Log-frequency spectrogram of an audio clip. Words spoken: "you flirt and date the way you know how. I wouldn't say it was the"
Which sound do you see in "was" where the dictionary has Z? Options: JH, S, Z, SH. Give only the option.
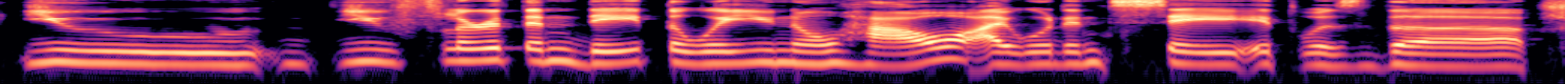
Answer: Z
